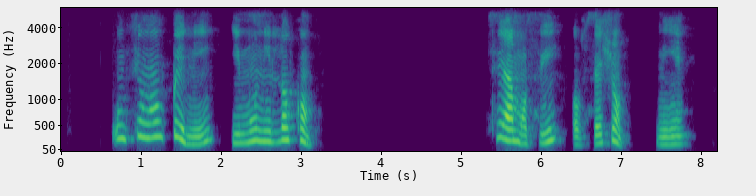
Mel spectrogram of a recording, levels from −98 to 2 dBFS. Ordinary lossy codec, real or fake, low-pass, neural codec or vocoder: Opus, 32 kbps; fake; 5.4 kHz; vocoder, 22.05 kHz, 80 mel bands, Vocos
